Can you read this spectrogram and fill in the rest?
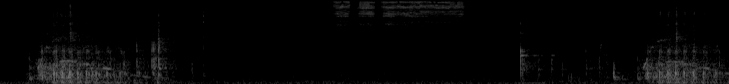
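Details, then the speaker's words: Ryobi RIG1000 inverter generator, on spray starting fluid, choke on and off: several short pull-start bursts dying straight away, never catching; good compression, sounded like it wanted to go; cranks but will not start. "i was trying all sorts of choke on choke off that's a good compression oh oh sounded like it wanted to go then"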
